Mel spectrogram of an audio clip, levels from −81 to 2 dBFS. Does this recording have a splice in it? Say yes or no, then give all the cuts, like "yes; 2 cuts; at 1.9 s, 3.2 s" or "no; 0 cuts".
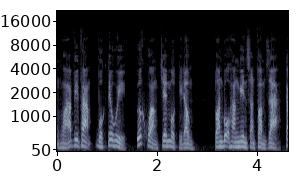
no; 0 cuts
